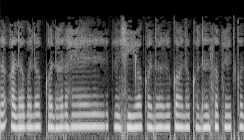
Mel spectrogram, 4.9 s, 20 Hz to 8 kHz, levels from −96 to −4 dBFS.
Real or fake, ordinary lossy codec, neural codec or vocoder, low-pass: real; MP3, 24 kbps; none; 7.2 kHz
